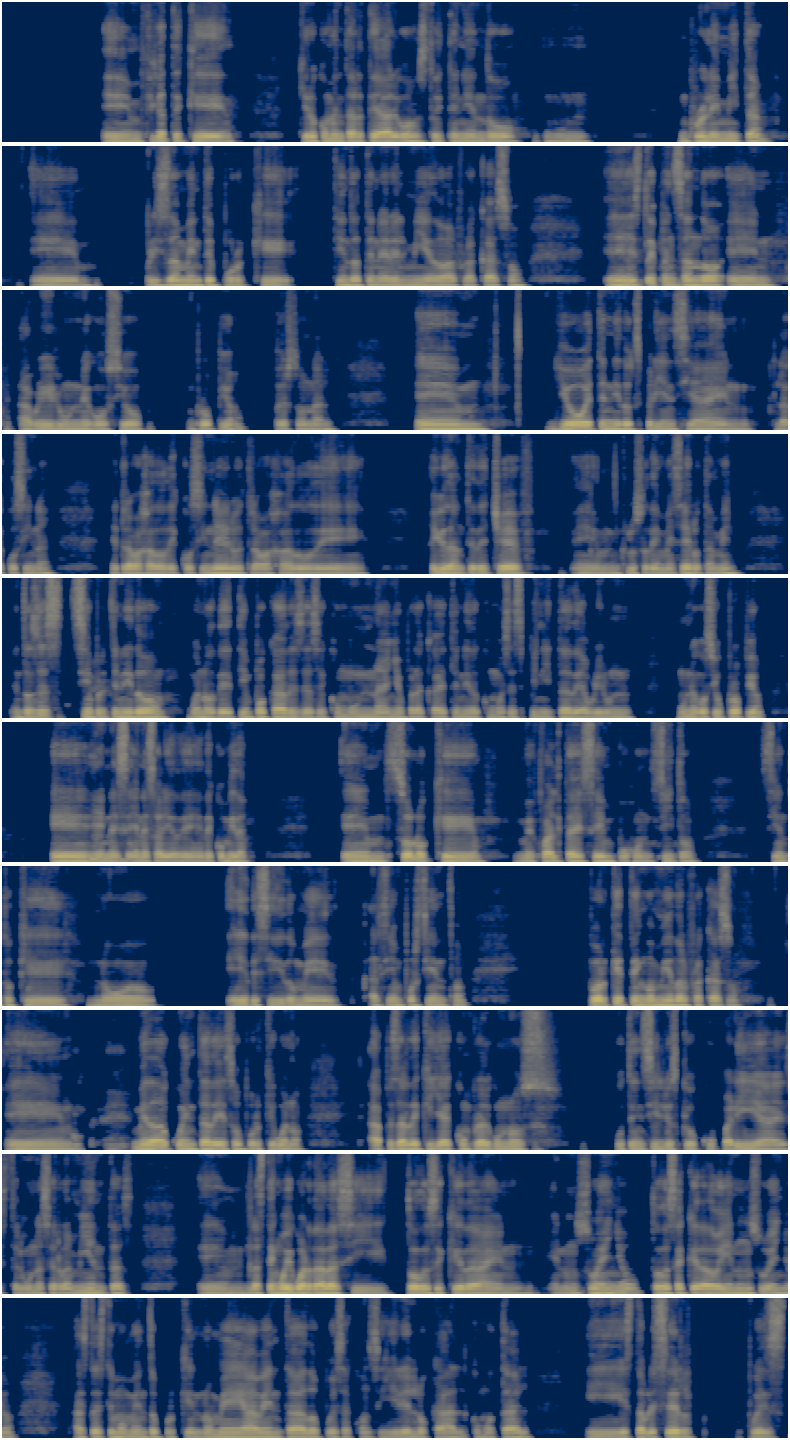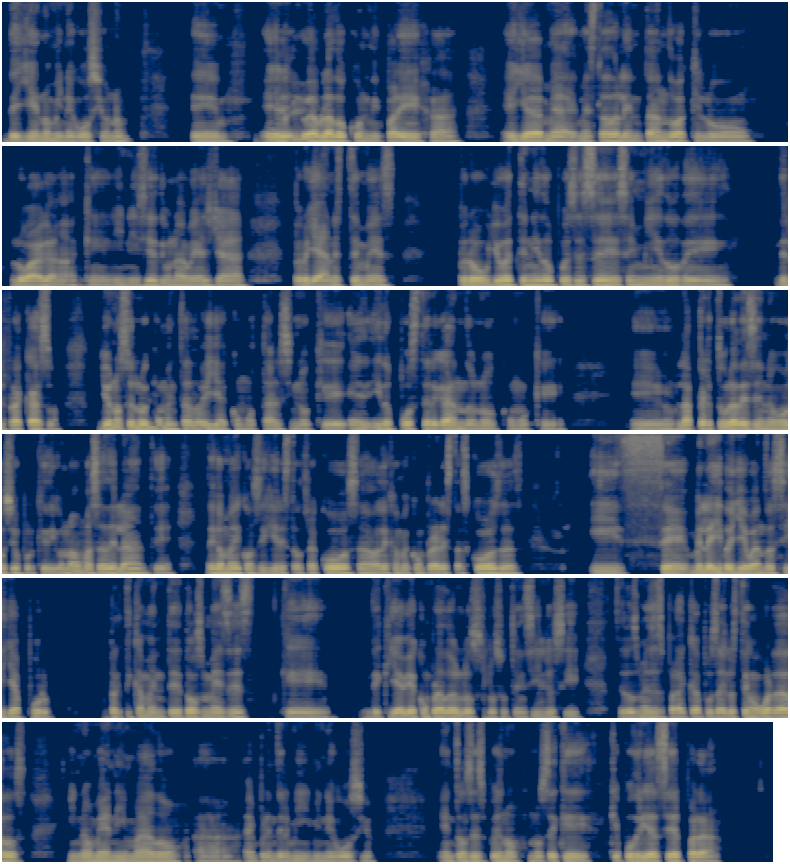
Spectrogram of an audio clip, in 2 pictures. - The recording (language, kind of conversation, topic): Spanish, advice, Miedo al fracaso y a tomar riesgos
- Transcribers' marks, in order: "decidido" said as "decididome"; other background noise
